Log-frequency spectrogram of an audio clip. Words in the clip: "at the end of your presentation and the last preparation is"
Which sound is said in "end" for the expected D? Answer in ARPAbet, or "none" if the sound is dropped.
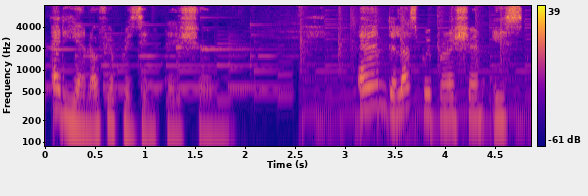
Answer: none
